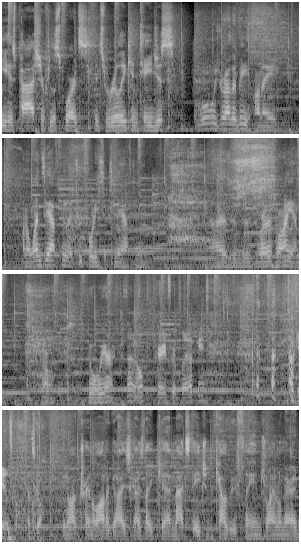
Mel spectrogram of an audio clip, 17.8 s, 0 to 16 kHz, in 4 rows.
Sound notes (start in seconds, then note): 7.0 murmurs; 12.1 laughs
